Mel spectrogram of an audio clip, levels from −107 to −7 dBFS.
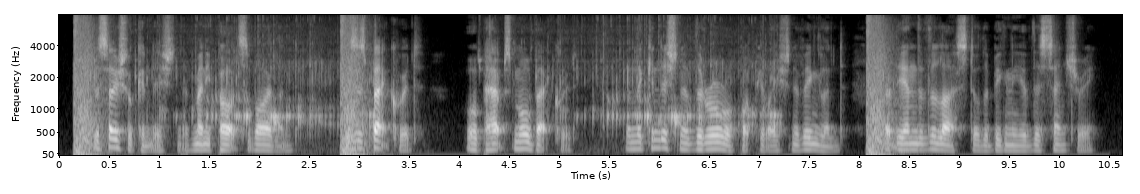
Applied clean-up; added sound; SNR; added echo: none; Liquid + Gunshot, gunfire; 10 dB; none.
